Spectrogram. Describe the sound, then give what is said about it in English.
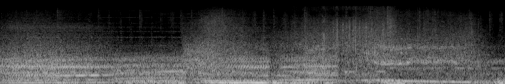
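A car reverses up cobbles on a quayside, its engine revving hard as the tires skid and squeal in a loud, continuous roar that shifts in pitch over several seconds. “He gets behind the wheel and reverses up the cobbles.”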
